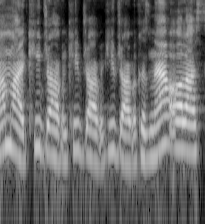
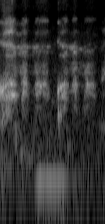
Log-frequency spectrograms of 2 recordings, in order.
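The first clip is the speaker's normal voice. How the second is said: very quiet, barely voiced hushed whisper. Retelling asking a cousin to call mom: retelling a whisper. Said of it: "I whispered, like, with my mouth to my cousin".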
